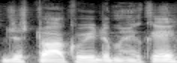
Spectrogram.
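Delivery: ordinary talk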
